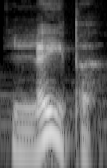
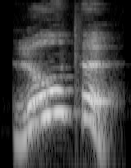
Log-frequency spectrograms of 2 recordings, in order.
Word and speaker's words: løype: Unfortunately, mine was so misjudged. It was rather a thing of wonderment and fascination to other skiers. Lope! Loopy! Loipe!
